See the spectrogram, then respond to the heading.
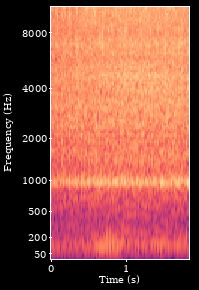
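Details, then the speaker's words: Bus engine idling after about 15 oil and filter changes: smooth, even idle with light quick fuel-injector ticking on top and some drivetrain noise, no knock. Sounds like a normal engine. "I mean still a little bit of out train noise but way better than it was most of that noise you hear is the fuel injectors sweet"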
